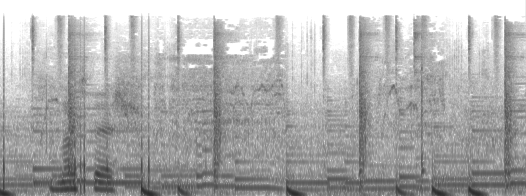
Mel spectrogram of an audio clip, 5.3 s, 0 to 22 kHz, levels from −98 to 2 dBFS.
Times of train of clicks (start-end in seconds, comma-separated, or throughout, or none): 0.04-1.50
